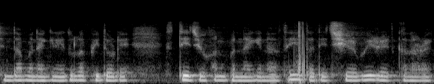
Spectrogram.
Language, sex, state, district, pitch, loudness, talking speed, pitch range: Nagamese, female, Nagaland, Dimapur, 190 Hz, -19 LUFS, 180 wpm, 180-195 Hz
